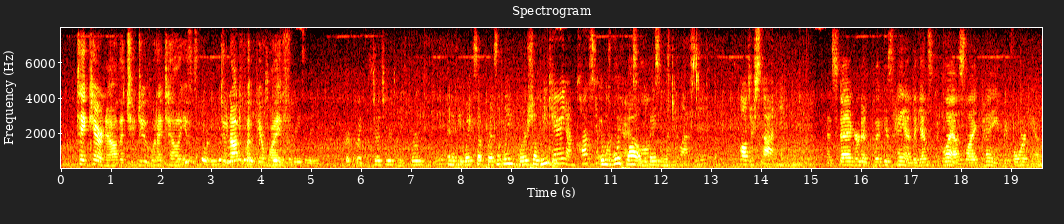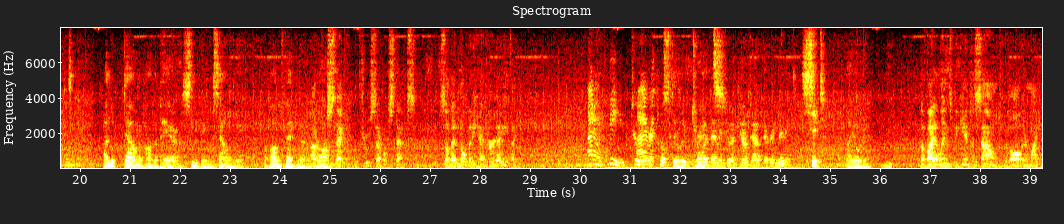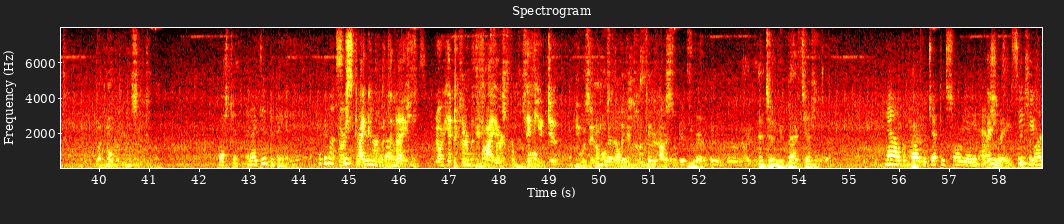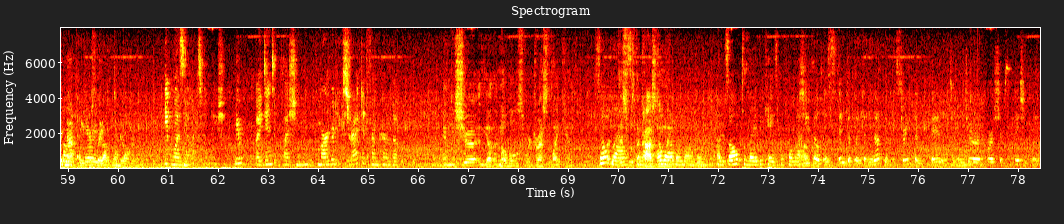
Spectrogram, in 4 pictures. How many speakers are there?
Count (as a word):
nine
